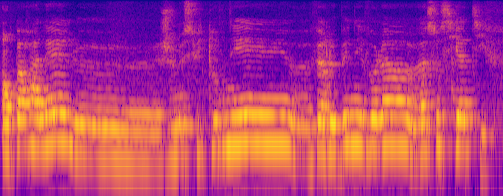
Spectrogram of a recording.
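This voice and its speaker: With audible room echo and noticeable background noise, a woman is heard speaking. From France, Nantes. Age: 60s. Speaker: political candidate, retired civil servant. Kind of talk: press conference statement. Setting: press conference. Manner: hesitant, many fillers.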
